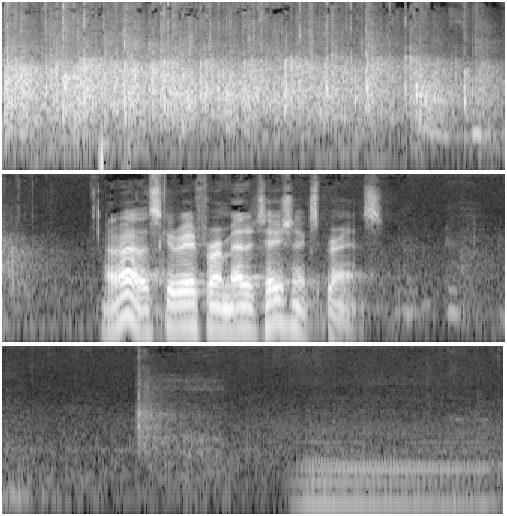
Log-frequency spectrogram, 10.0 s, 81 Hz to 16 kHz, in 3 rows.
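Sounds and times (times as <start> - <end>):
crowd applauding board members: 0.0 - 3.5
speech: 4.0 - 6.0.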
